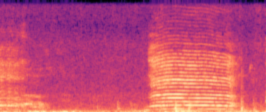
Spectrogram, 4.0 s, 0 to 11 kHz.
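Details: Young goats romping in a farm exercise yard at Yoshigake goat farm, Japan, 30 April 2023: a short faint bleat, then a louder, steady, rich-toned bleat lasting over a second above low scuffling noise.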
